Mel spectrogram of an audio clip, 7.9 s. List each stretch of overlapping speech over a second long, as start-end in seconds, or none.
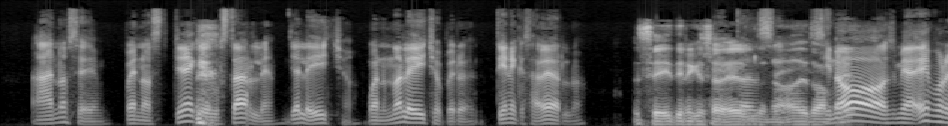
5.9-7.2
